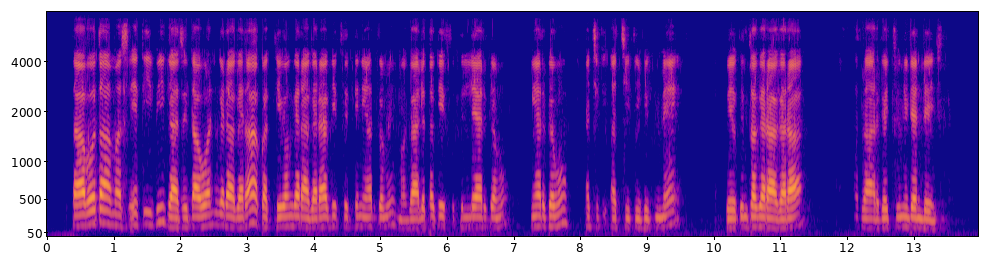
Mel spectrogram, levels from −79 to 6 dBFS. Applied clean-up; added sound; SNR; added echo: neural mask model DeepFilterNet 3.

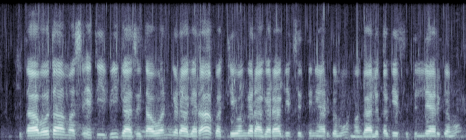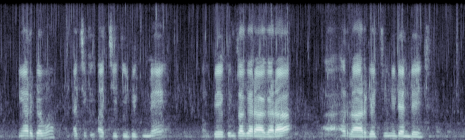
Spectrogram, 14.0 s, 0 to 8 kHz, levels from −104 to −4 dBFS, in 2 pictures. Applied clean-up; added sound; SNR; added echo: neural separator model SepFormer DNS4.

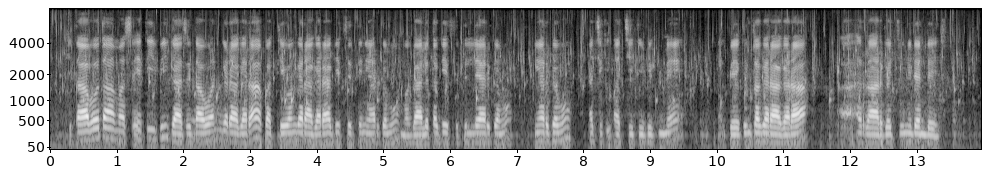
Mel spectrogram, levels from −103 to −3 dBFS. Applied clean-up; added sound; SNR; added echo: neural mask model RNNoise.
